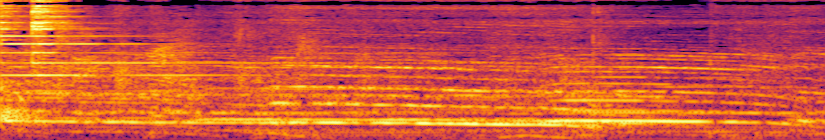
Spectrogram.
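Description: Several voices holding one long, howl-like call that drifts slowly down in pitch.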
